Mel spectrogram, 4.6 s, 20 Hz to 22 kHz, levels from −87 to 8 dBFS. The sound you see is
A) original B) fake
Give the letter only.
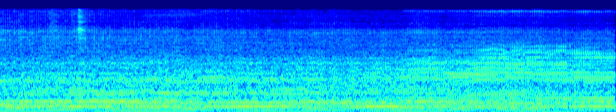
A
